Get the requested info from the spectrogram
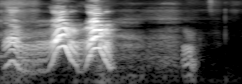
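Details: Luna, a pet dog, barking at another dog, Daisey, for the first time: three high, rising-and-falling yelping barks in quick succession, then a short faint yip, with a person calling to her nearby.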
